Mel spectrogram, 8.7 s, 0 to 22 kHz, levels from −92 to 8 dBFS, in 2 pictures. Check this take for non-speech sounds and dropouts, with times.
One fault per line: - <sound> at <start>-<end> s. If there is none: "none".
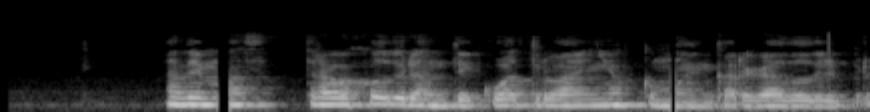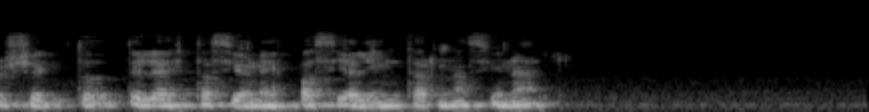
- dropout at 1.1-1.1 s
- dropout at 3.3-3.4 s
